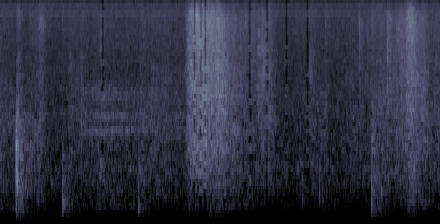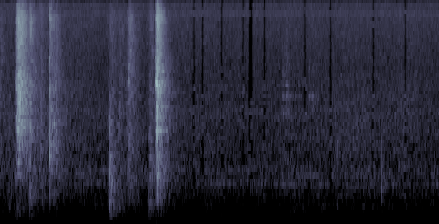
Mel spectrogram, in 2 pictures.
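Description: Scattered light footsteps, scuffs and knocks of someone moving about in a small room. There is a short rustle about two seconds in and a sharp click about six seconds in.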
